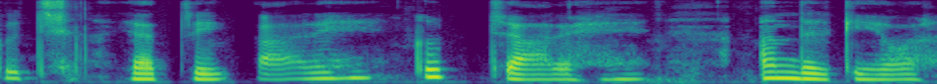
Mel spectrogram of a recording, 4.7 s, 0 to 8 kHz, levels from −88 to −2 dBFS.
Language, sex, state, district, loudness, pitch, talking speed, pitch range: Hindi, female, Uttar Pradesh, Lucknow, -19 LUFS, 195 Hz, 155 wpm, 185-220 Hz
